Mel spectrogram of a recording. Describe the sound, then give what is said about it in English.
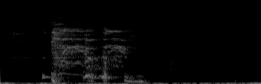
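A person coughs and clears their throat, a rough burst followed by a second harsh clearing, then trailing quiet breathy noise. “I was thinking about buying one of those cough switches.”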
